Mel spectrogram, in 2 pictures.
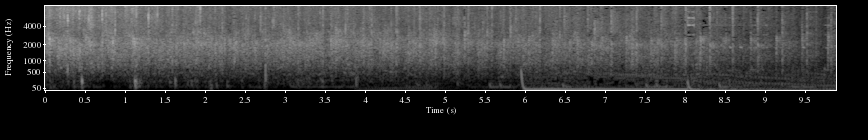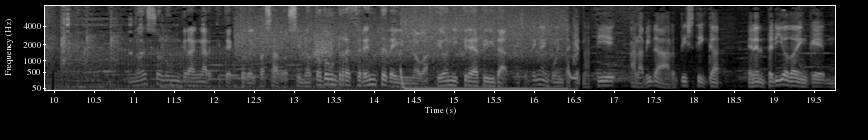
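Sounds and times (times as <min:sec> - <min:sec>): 
audience applause: 0:00.0 - 0:14.3
speech: 0:11.1 - 0:19.7.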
